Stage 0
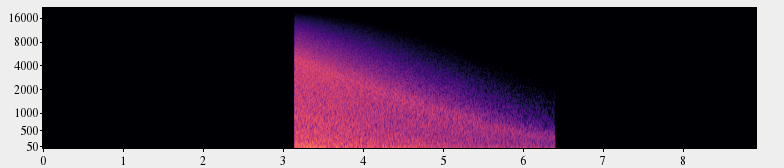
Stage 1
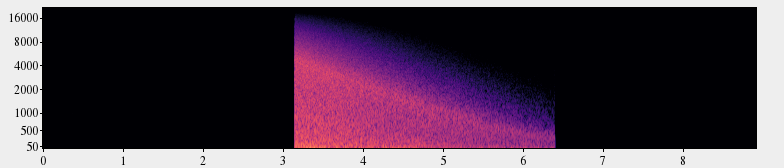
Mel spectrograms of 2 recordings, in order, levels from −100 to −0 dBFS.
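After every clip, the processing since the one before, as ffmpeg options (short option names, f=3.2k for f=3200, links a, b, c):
-af anull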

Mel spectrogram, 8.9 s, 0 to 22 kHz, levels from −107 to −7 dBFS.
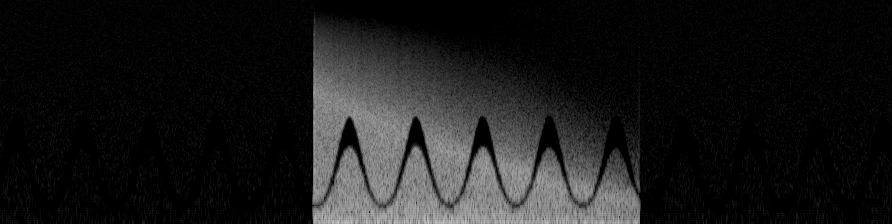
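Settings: -af "alimiter=limit=-22dB:level=0:latency=1:release=136,acompressor=threshold=-40dB:ratio=4,afftfilt=real='re*(1-between(b*sr/1024,220*pow(2200/220,0.5+0.5*sin(2*PI*1.5*pts/sr))/1.41,220*pow(2200/220,0.5+0.5*sin(2*PI*1.5*pts/sr))*1.41))':imag='im*(1-between(b*sr/1024,220*pow(2200/220,0.5+0.5*sin(2*PI*1.5*pts/sr))/1.41,220*pow(2200/220,0.5+0.5*sin(2*PI*1.5*pts/sr))*1.41))':win_size=1024:overlap=0.75,volume=4.5dB"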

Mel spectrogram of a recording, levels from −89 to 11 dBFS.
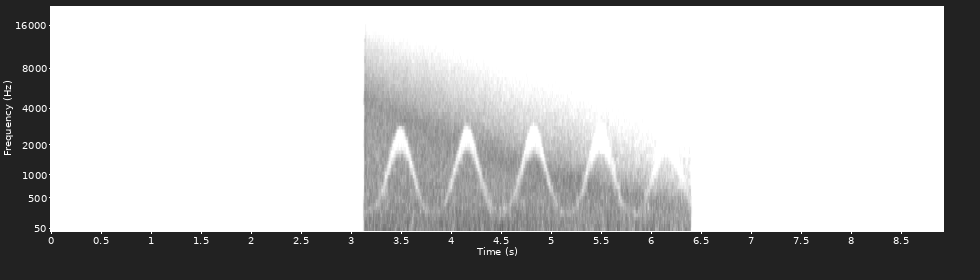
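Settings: -af "afftfilt=real='hypot(re,im)*cos(2*PI*random(0))':imag='hypot(re,im)*sin(2*PI*random(1))':win_size=512:overlap=0.75,volume=6dB"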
